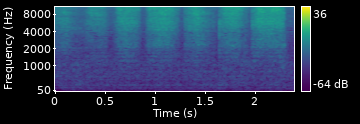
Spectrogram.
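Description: Sandpaper on a solid-backed sanding stick rubbed back and forth along the edge of a small black model casting, about four short strokes a second, dressing off a burr of casting flash.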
